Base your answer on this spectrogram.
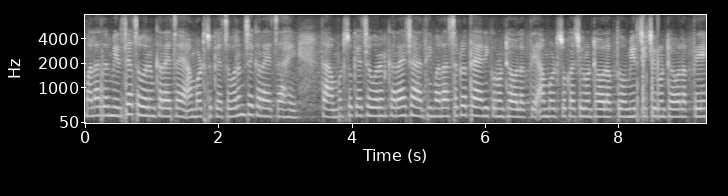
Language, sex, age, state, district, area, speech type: Marathi, female, 45-60, Maharashtra, Buldhana, rural, spontaneous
